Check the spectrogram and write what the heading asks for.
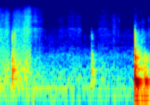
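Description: Large fibreglass deck hatch being lowered on its gas struts and shutting onto the deck with a single thud near the end, after a light click about a second in.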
